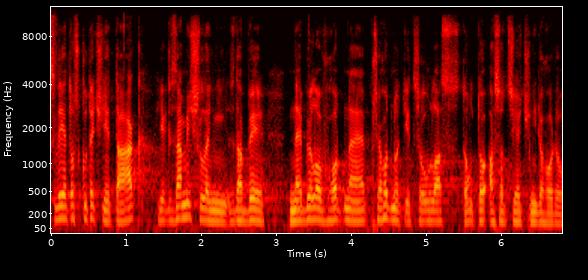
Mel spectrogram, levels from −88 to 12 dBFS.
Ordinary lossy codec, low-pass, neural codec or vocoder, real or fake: Opus, 32 kbps; 10.8 kHz; none; real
